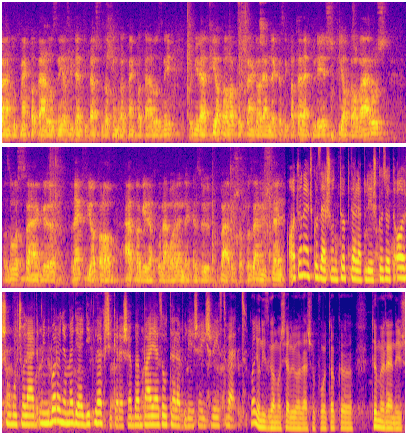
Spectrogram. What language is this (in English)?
Hungarian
